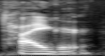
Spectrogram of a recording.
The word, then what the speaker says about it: Tyga: It's pronounced Tiger. – No, it's not.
